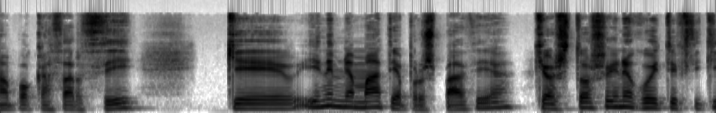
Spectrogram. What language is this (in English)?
Greek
